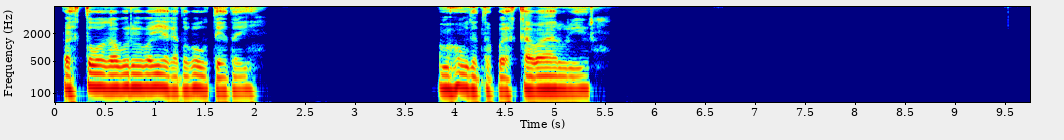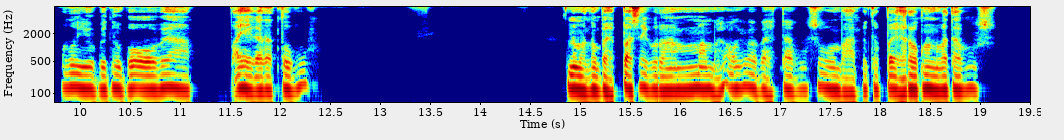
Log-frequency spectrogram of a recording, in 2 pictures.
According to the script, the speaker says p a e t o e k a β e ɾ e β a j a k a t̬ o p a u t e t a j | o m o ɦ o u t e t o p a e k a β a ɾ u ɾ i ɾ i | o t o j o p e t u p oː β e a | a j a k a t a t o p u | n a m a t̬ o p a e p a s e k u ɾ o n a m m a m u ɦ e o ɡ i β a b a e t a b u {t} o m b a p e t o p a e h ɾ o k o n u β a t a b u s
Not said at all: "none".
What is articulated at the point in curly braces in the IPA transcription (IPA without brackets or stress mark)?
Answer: s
